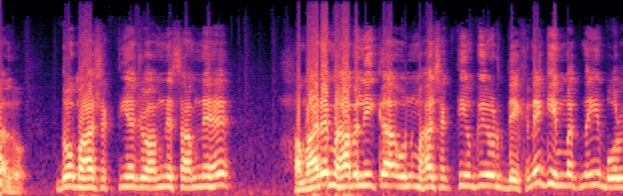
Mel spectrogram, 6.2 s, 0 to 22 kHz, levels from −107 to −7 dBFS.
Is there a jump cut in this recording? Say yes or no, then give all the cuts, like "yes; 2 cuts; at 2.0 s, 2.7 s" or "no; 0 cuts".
no; 0 cuts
